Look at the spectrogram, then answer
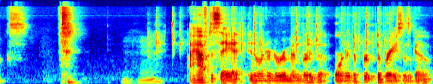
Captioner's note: laughs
